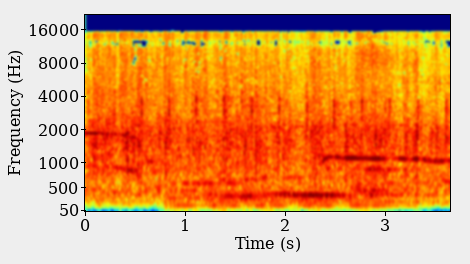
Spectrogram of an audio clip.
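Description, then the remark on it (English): Steady, dense applause from a large audience at an awards ceremony, for the final announcement of the self nomination categories, the Rising Star category, fills the whole stretch, a continuous patter of many hands clapping at an even loudness, with faint tonal hum and crowd murmur underneath. “what you can hear in the background there is the applause for the final announcement of the self nomination categories, which is this year's Rising Star category.”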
